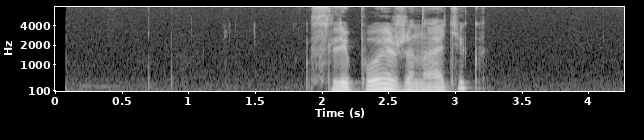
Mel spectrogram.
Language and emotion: Russian, positive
